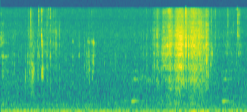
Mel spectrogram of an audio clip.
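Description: A person chewing a bite of pizza with a crunchy crust, faint small crunching clicks scattered through, and a brief soft rustle near the end.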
